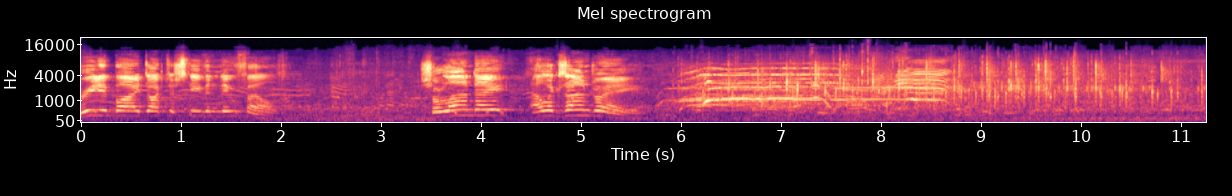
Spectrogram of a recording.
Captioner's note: applause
